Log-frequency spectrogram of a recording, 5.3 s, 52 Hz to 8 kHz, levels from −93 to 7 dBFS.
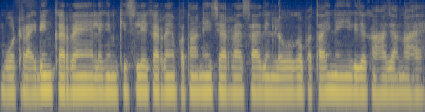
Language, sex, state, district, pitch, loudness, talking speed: Hindi, male, Chhattisgarh, Kabirdham, 130 Hz, -19 LUFS, 315 wpm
